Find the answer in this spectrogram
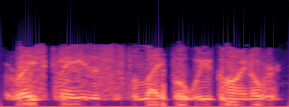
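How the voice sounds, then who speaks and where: A man's voice: lowish voice, fairly even intonation, racing. A man calling over a marine radio as a light boat operator, in clipped radio procedure that ends with "over". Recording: tinny two-way radio line.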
